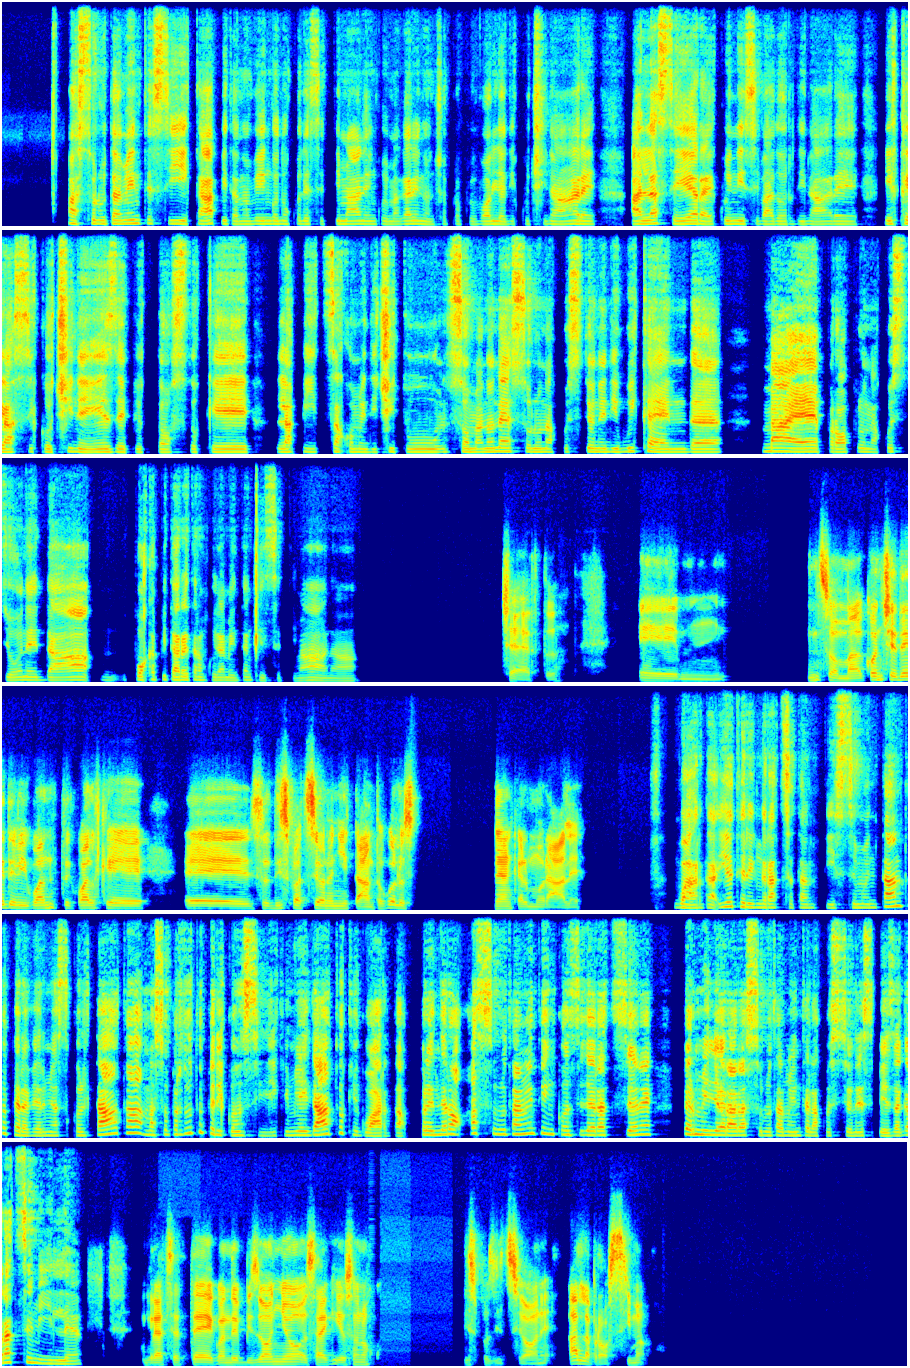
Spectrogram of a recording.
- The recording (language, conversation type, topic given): Italian, advice, Come posso fare la spesa in modo intelligente con un budget molto limitato?
- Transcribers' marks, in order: tapping; in English: "weekend"; drawn out: "Ehm"; drawn out: "ehm"; distorted speech; mechanical hum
